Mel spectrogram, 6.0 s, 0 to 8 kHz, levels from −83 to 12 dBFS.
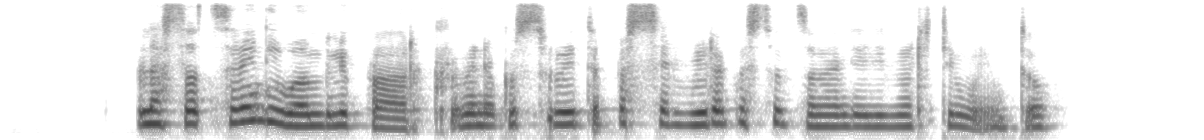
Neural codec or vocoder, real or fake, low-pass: codec, 24 kHz, 1 kbps, SNAC; fake; 7.2 kHz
